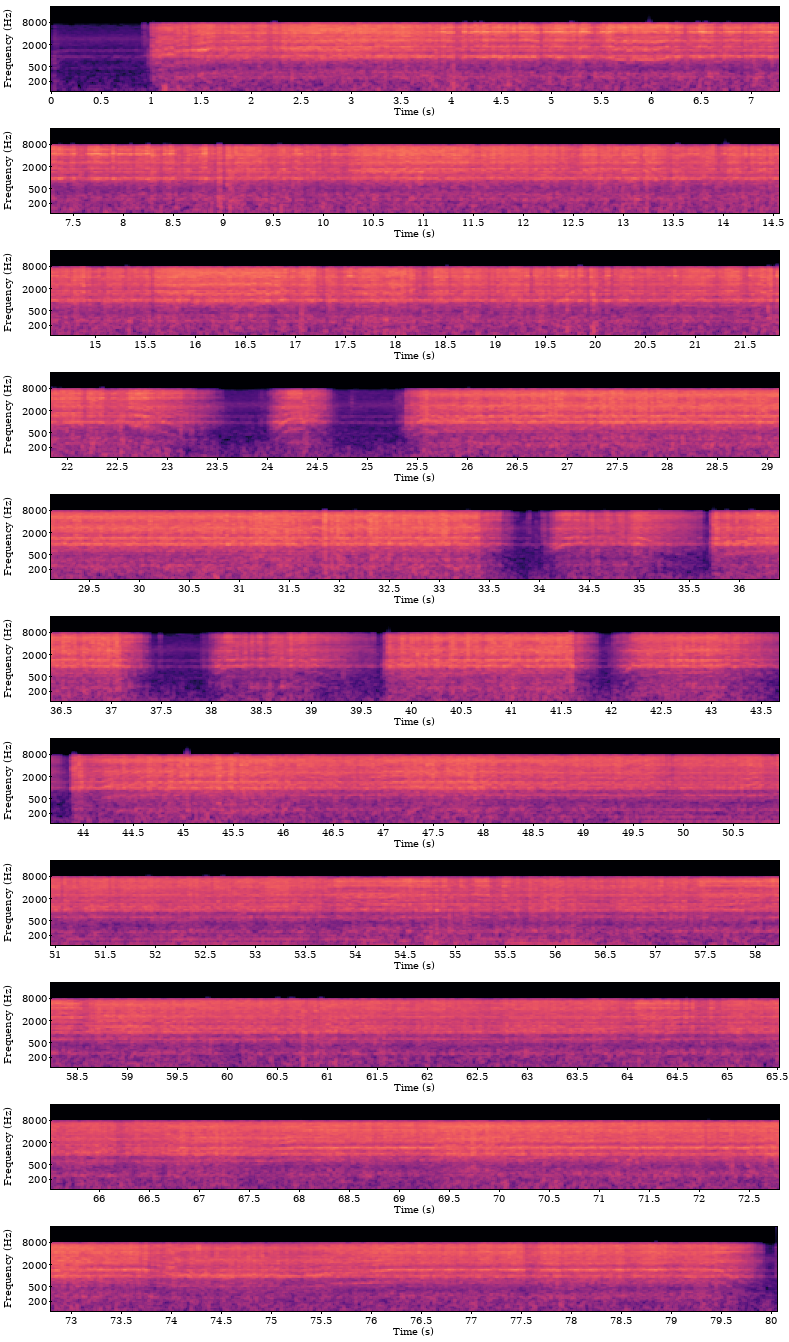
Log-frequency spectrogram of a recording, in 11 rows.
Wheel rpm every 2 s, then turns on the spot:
40, 210, 230, 230, 230, 220, 230, 230, 220, 230, 240, 150, 30, 130, 160, 160, 150, 80, 90, 60, 120, 90, 120, 160, 160, 160, 160, 160, 160, 160, 160, 160, 160, 160, 190, 200, 200, 140, 180, 180.
none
